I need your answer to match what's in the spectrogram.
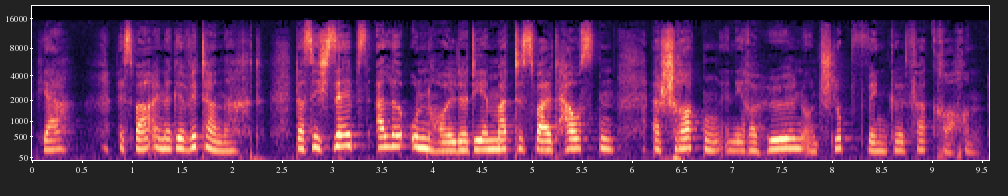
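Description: A woman narrating a children's novel as an audiobook, calm and measured. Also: medium pitch. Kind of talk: audiobook reading.

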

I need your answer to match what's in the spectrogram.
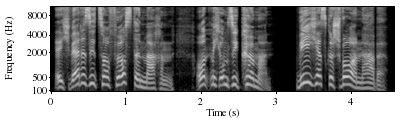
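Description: A woman reading an audiobook, voicing a menacing, power-hungry man who talks loud and threatening. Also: fairly low pitch, lively intonation, moderate pace, no echo, clean studio sound.

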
